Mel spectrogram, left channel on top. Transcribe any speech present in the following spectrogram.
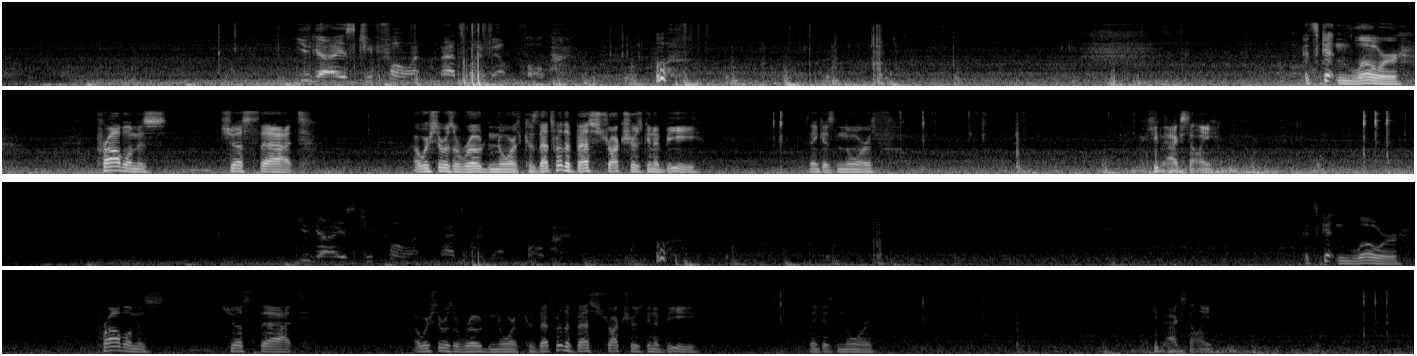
You guys keep falling. That's my fault. Whew. It's getting lower. Problem is just that I wish there was a road north, because that's where the best structure is going to be. I think is north. I keep accidentally.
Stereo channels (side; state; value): right; quieter; 20.1 dB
